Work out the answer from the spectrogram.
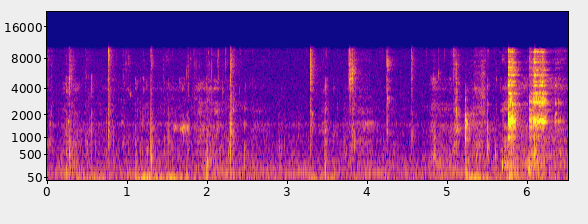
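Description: Close-miked chewing, with many small mouth clicks as food is eaten. Near the end a metal spoon clinks against the plate a few times.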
